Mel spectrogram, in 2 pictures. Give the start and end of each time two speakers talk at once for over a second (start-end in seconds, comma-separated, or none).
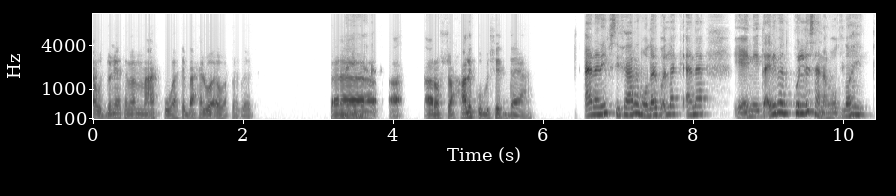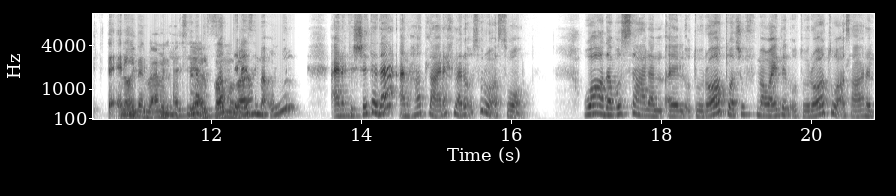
10.7-12.7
